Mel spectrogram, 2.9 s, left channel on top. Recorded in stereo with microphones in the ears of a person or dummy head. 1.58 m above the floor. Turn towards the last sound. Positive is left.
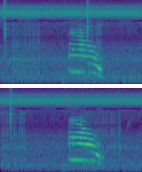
turn(degrees=-40)  # may be behind; listen again after turning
